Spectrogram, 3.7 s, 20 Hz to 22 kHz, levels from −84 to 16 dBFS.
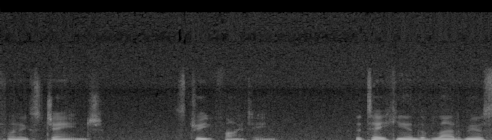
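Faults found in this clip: Nothing to flag on this speech clip; no audible issues turned up, so there's nothing to ticket.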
